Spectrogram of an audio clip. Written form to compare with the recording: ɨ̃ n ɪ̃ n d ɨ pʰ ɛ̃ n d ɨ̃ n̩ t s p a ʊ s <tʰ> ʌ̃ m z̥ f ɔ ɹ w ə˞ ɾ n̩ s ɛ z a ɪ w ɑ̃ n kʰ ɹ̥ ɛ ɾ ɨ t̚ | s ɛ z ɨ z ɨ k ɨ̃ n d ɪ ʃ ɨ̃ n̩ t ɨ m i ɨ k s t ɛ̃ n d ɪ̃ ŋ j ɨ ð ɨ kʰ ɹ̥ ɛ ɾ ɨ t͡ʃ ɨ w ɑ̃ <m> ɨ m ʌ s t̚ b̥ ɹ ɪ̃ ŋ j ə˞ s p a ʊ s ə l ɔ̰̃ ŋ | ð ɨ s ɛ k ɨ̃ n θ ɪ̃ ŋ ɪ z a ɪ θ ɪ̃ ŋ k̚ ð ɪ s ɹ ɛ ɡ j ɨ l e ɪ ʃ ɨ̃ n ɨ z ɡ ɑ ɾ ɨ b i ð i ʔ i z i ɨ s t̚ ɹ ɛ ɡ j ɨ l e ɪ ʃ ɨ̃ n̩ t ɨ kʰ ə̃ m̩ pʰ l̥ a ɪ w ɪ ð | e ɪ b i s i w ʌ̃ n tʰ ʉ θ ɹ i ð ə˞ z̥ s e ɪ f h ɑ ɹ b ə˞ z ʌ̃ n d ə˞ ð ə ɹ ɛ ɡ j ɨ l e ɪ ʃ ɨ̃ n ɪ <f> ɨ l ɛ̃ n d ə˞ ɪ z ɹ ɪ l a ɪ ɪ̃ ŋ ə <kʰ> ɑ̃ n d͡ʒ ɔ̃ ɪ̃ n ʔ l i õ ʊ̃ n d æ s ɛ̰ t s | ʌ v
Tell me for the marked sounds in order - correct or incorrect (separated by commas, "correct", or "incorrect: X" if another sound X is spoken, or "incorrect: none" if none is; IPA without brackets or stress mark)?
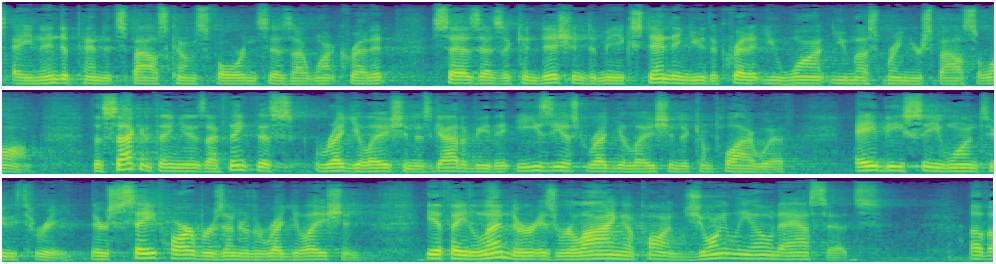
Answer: incorrect: kʰ, incorrect: n, correct, incorrect: pʰ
